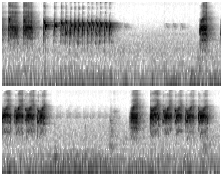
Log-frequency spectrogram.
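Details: Grey-cheeked bulbul, a male or female bird, sings in bursts of harsh chattering notes around mid-high pitch: a dense two-second rattle, then a pause, then two groups of five or six rapid loud notes separated by short silences.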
